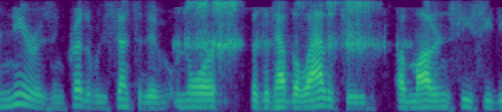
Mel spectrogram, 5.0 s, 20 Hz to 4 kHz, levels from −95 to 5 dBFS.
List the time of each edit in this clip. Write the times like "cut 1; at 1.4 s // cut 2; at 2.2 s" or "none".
cut 1; at 3.9 s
